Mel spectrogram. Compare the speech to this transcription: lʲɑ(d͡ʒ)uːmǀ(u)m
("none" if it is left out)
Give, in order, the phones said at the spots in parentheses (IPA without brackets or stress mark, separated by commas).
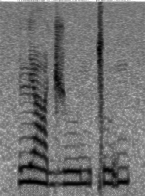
d͡ʒ, u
